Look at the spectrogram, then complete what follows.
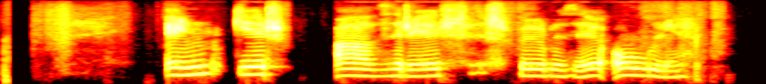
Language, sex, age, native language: Icelandic, male, 9, Icelandic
